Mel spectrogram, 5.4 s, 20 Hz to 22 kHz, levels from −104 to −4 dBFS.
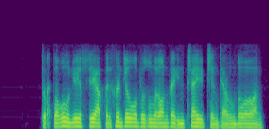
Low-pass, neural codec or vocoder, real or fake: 5.4 kHz; codec, 16 kHz, 0.5 kbps, FreqCodec, larger model; fake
